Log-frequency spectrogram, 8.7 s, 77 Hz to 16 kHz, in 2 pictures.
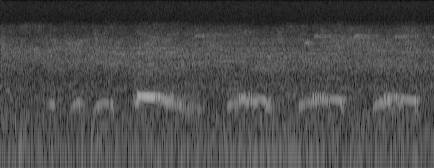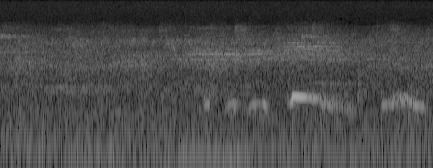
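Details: Low, mellow cooing of a spotted dove recorded in North Kolkata, 10 February 2021: two phrases of five or six rounded coo notes, the second phrase starting after a short pause, against constant faint hiss.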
